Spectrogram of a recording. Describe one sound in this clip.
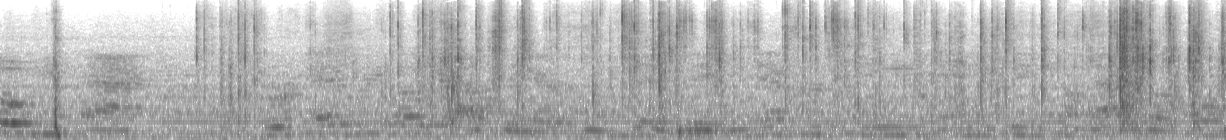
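Trading cards rustle and slap softly as hands flip through a stack.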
